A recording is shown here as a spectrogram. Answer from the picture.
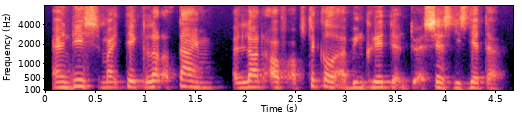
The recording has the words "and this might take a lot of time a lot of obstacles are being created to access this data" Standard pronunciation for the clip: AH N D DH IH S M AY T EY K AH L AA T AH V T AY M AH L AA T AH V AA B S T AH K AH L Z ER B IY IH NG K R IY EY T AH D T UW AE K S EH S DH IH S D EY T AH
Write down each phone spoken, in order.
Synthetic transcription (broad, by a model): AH N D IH S M AY T EY K AH L AA T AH F T AY M AH L AA T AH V AA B S T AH K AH L AA B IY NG K R IY EY T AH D T UW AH S EH S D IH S D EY T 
